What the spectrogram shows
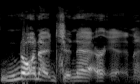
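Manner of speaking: really rough, gravelly, ground-out delivery. Quoting a line from a film in a really gravelly voice. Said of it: "Patrick Stewart goes in his really gravelly voice".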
